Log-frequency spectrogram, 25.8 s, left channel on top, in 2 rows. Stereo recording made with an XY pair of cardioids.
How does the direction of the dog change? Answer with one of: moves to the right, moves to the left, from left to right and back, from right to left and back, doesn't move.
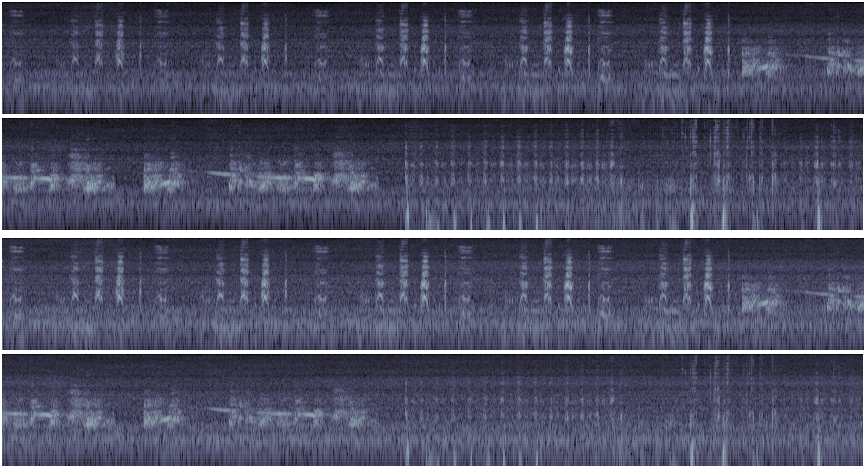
moves to the left.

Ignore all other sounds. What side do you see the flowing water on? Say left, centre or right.
right.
